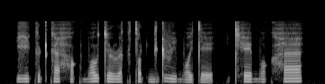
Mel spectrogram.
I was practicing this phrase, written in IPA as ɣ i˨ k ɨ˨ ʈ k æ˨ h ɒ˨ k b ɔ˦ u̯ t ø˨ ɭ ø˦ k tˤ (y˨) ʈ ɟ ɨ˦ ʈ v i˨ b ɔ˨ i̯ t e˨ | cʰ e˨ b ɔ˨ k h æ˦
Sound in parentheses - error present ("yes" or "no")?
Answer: yes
